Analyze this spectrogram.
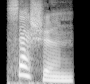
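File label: "session", English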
